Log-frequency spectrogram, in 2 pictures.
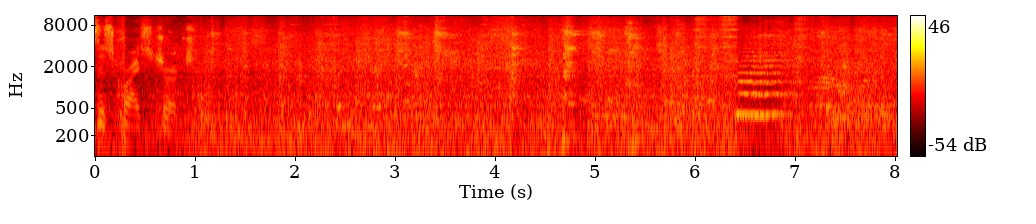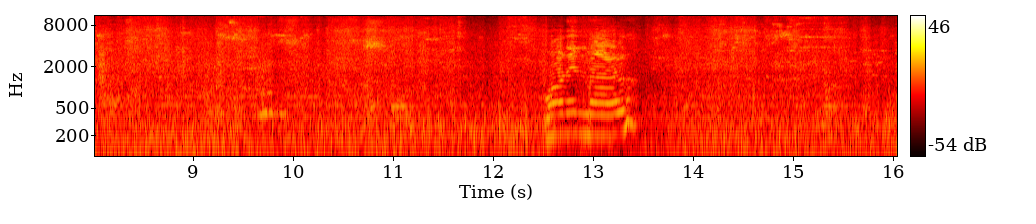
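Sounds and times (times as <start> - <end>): train rumbling on track: 0.0 - 16.0
train horn blast: 6.3 - 7.3.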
